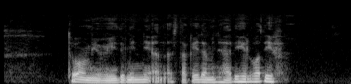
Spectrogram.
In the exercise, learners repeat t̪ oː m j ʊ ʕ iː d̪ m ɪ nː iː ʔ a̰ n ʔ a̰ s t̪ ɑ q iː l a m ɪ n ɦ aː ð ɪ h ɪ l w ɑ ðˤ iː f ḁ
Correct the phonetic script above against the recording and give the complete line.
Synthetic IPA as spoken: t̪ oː m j ʊ ʕ iː d̪ m ɪ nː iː ʔ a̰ n ʔ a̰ s t̪ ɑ q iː l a m ɪ n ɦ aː ð ɪ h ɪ l w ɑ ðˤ iː f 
